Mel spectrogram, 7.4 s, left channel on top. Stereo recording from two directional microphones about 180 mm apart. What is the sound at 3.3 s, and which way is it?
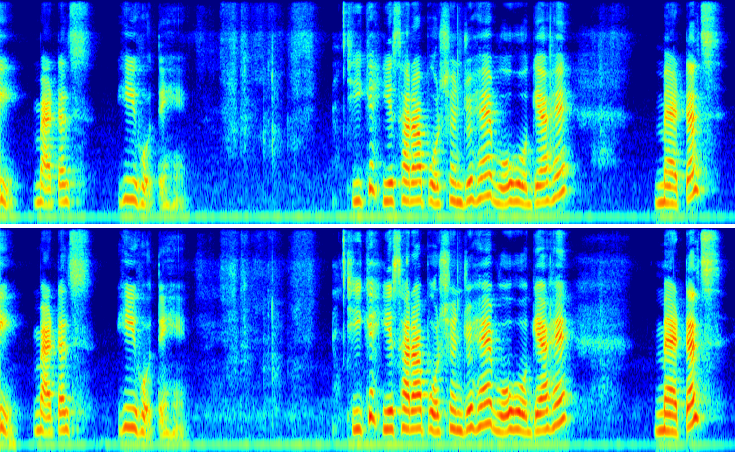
A woman's voice, 25° right (ahead or behind).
